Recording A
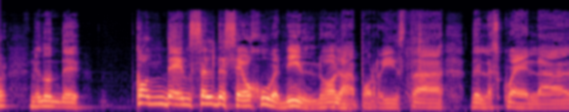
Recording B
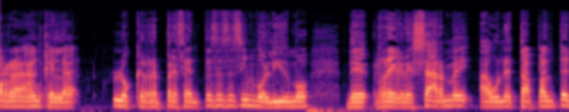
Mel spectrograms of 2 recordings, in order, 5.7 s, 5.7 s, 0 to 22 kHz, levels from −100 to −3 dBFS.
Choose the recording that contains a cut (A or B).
A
